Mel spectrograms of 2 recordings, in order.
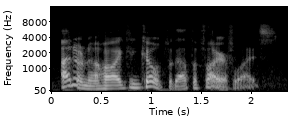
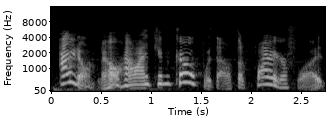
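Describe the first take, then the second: First: It is read in the speaker's normal voice. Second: It is read in a put-on girl's voice.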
